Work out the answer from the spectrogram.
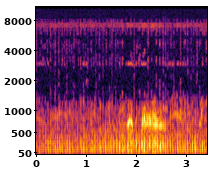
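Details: Aggressive wild spotted dove answering a decoy bird in a trapping session: a brief low note followed by a longer wavering coo, half-buried under a constant pulsing engine-like hum.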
